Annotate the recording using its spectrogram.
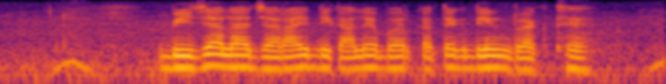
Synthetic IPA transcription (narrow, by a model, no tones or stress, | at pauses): bid͡ʒalad͡ʒəɾaːinɪkaːlebəɾkət̪ekd̪ɪnɾəkʰt̪ʰe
